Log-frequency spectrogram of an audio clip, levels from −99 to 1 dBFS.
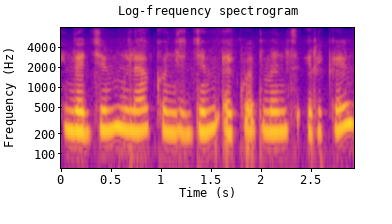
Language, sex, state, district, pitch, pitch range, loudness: Tamil, female, Tamil Nadu, Nilgiris, 220 Hz, 215-230 Hz, -17 LUFS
